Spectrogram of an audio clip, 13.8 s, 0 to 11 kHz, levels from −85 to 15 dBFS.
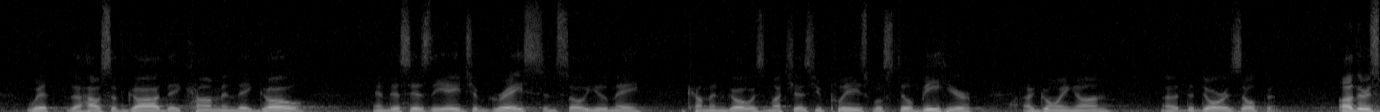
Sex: male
